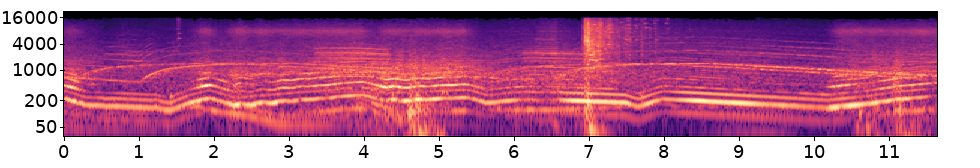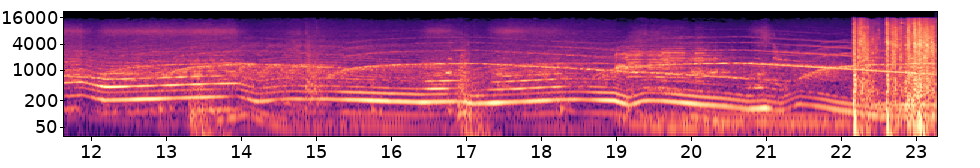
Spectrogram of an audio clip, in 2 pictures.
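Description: A sports car engine revs up and shifts through its gears.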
